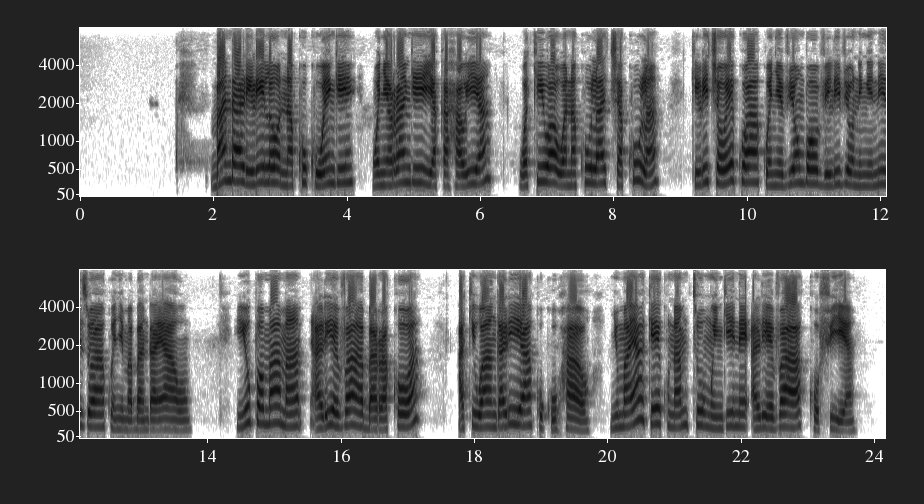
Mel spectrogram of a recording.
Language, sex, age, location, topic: Swahili, female, 36-49, Dar es Salaam, agriculture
